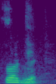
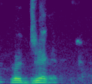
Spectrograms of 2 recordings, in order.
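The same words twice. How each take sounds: First: "Project." stressed on the first syllable, PRO-ject; noun stress. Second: "project" stressed on the second syllable, pro-JECT; verb stress. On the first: Teacher showing students the noun, PRO-ject stress. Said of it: "when the stress is on the first syllable". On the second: Teacher showing students the verb, pro-JECT stress. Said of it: "But if it is used as a verb". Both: Shown as a demonstration.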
